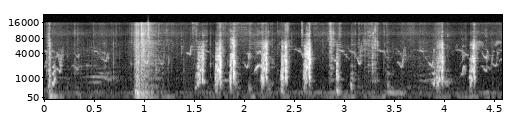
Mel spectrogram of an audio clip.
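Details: Young grey francolins making separate thin, high cheeps in a quick irregular series, with one brief rustling burst near the start and quiet gaps between notes.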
